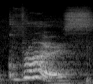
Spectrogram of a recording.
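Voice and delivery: drawn-out, exaggerated disgust; disgusted reaction. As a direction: stretch the word out in disgust. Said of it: "I'm like".

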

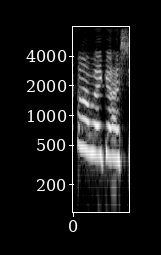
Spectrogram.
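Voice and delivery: high, loud words through laughter; laughing. Real, not acted. Host reacting to her cohost's cooing over Archie, laughing. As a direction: crack up while speaking.

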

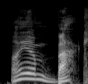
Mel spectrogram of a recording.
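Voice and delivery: high-pitched, mildly heated; hot indignation. A narrator's reading. Peter annoyed at silent boys, mildly hot. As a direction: announce it high, a touch indignant. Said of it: "he said hotly".

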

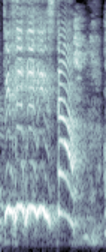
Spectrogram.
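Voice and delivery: put-on high giggling robot girl; mock-girlish giggle begging to stop; giggly feminine robot. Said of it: "she's like".

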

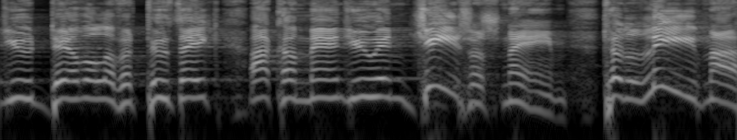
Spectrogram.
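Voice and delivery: loud, high, slow commanding rebuke; voice of authority. Retold or imitated. Wife rebuking the toothache for her husband, thundering command. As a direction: command the devil to leave, full force. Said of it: "she lifted up her voice with authority".

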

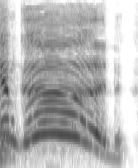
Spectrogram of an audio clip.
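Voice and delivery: high, loud and jolly; happy Supreme Master. Acted. Supreme Master tells his recruit he is fine, jolly and high. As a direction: beam like a man with no care. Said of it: "Because the Supreme Master, I picture him, he's just a happy".

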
